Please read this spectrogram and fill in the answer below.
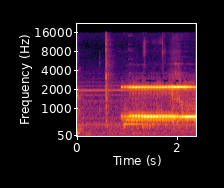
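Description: A key click on a Cisco IP desk phone, then a steady electronic tone with a fast flutter from the phones' speakers as the page group call connects and the phones answer automatically.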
